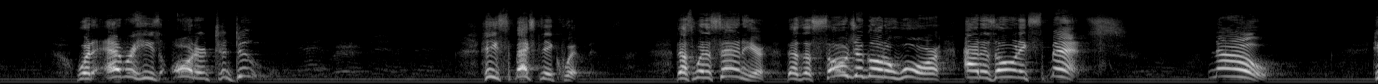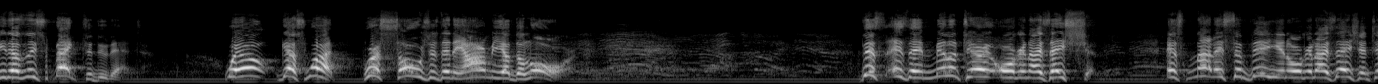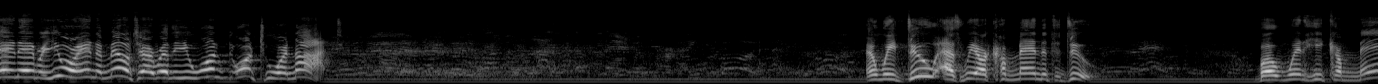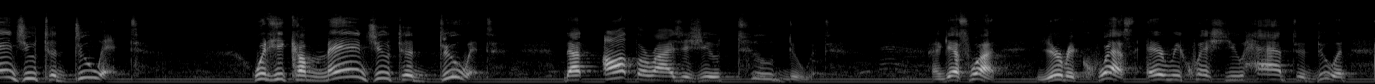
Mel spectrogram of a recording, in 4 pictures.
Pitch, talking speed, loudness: 280 Hz, 120 wpm, -22 LUFS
